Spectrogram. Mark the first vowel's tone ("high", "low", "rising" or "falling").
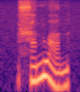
rising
